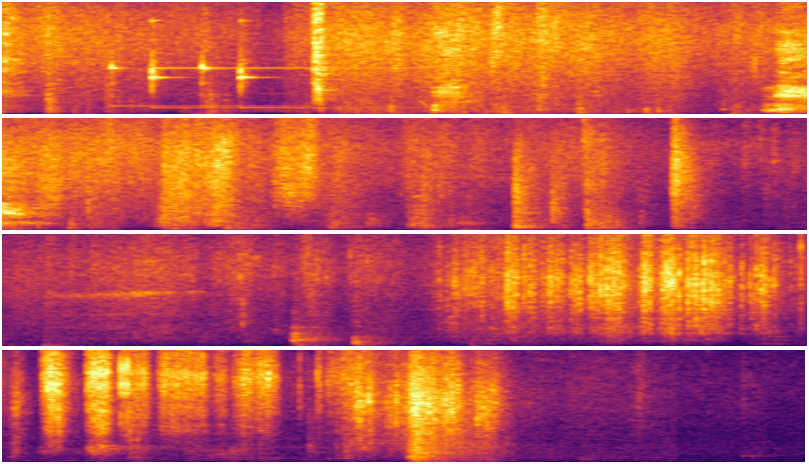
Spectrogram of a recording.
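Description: A doorbell chiming a two-note ding-dong about half a second in. It is followed by scattered footsteps, knocks and rustling as someone hurries to the door.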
